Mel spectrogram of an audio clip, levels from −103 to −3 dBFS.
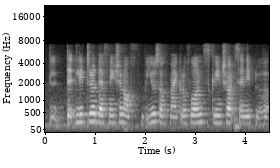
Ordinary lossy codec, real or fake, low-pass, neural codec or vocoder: none; real; 7.2 kHz; none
